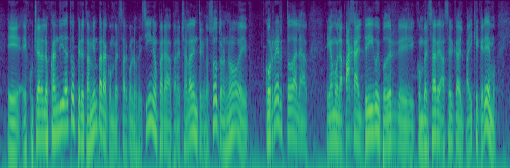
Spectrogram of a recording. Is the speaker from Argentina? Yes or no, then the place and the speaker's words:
yes; Argentina; ya lo digo como argentino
